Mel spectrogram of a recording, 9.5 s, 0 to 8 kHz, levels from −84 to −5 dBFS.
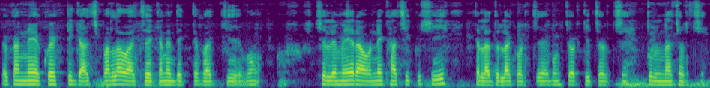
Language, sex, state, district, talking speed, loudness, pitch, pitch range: Bengali, male, Assam, Hailakandi, 120 wpm, -19 LUFS, 125 Hz, 120-130 Hz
